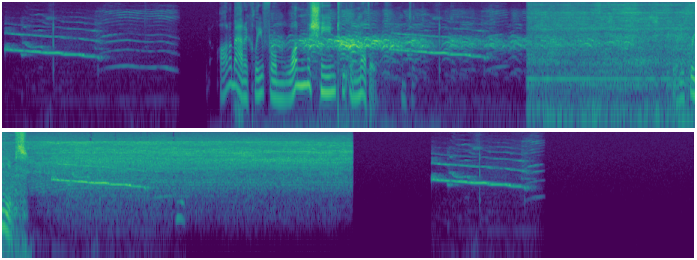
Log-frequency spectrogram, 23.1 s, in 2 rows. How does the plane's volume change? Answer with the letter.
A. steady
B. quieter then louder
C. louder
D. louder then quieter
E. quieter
A.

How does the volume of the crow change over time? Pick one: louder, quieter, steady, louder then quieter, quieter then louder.
louder then quieter.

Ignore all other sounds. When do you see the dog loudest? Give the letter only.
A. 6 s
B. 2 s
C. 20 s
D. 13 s
D.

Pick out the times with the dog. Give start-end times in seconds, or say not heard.
0.1-3.0, 6.5-8.4, 12.3-14.4, 18.7-20.6.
